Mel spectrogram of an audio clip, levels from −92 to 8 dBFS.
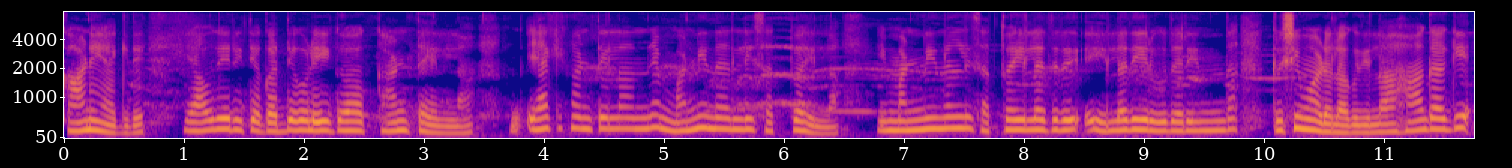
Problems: background sounds at intervals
